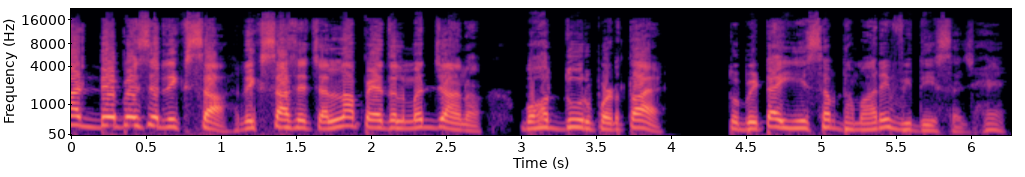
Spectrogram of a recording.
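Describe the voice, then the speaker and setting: A male teacher giving an exam-prep grammar lecture with a high voice. He talks to his students fondly and keeps checking whether they are following. The sound is dry and close. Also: no echo. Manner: fond, coaxing, keeps asking "right?" and calling students child.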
